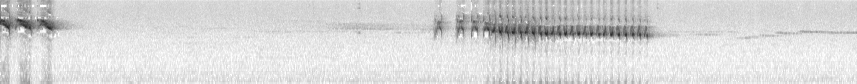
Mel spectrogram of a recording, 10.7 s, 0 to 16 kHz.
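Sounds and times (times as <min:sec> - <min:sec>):
male whitehead giving a territorial call: 0:00.0 - 0:00.9, 0:04.2 - 0:10.6.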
